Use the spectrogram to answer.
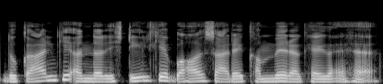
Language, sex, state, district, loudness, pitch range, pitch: Hindi, male, Jharkhand, Garhwa, -14 LUFS, 130-150 Hz, 135 Hz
